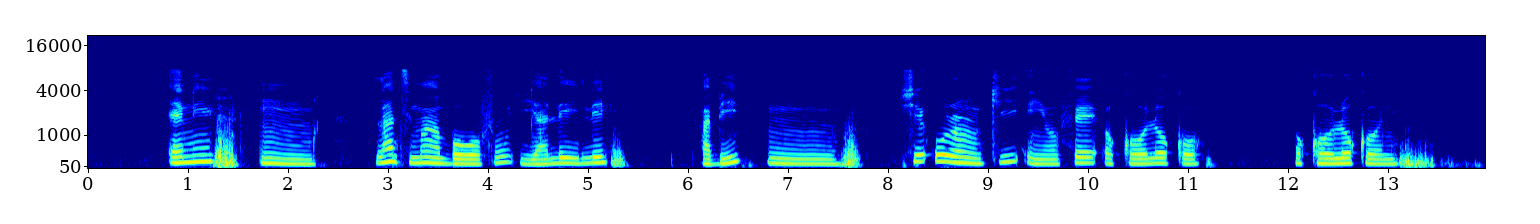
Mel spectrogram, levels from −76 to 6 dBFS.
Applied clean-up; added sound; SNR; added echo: neural mask model Resemble Enhance denoiser.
